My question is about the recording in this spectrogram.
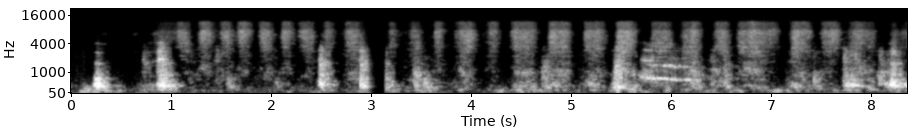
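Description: Quick rhythmic rasping, about five short strokes a second, with a brief rising whine around the middle.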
